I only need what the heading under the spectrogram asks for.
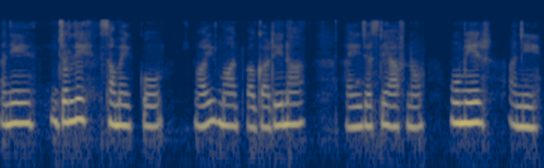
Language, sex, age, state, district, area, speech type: Nepali, female, 30-45, West Bengal, Darjeeling, rural, spontaneous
